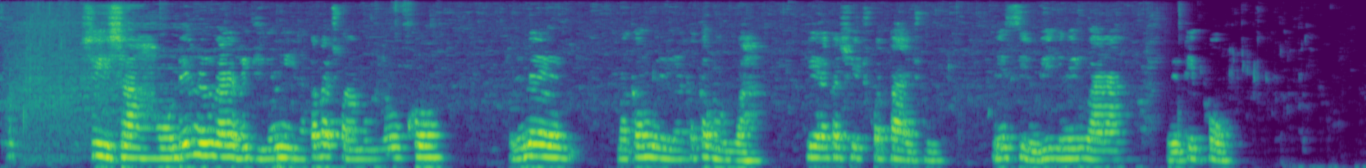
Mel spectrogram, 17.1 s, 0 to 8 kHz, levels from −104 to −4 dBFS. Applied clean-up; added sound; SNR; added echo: classical method WPE with log-MMSE.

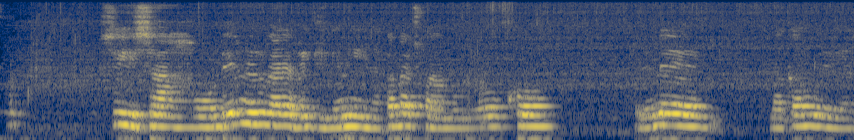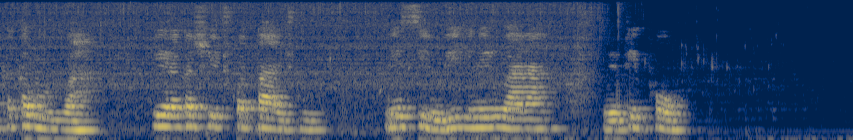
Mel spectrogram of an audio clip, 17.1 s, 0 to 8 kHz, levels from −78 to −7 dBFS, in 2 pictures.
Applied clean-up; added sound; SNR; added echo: none; Bathtub (filling or washing); 20 dB; reverberation time 0.4 s.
